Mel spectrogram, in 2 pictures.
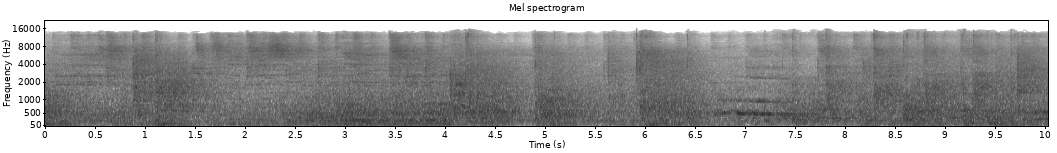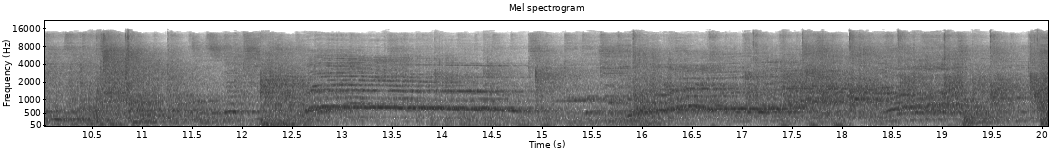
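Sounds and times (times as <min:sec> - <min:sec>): skateboard clacks and thuds: 0:07.5 - 0:11.2.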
